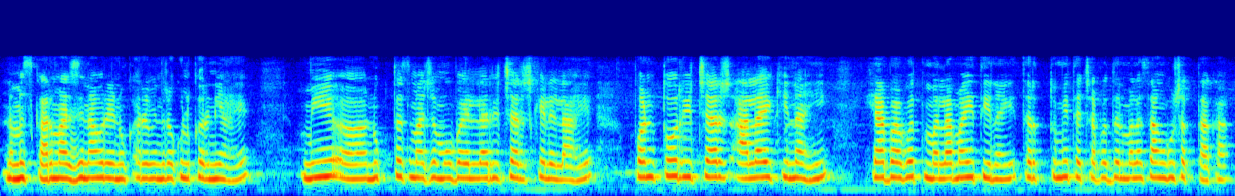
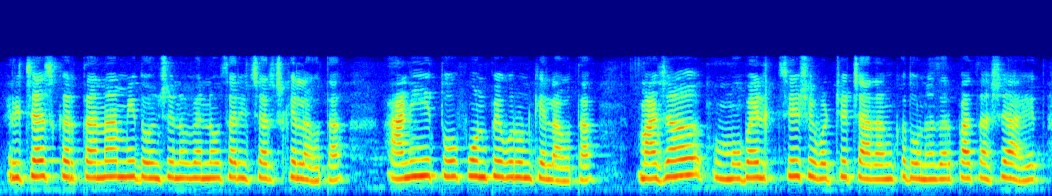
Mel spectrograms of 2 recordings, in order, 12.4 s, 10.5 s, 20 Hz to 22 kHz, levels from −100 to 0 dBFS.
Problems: none marked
